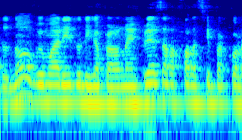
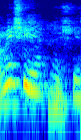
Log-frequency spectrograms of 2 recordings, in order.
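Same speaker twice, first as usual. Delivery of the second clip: put-on timid girl; 6 semitones higher than usual. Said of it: "ela fala".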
